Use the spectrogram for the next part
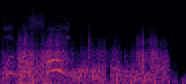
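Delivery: high breathless slow squeal; squeaky disbelief. Acted. Jealous man ranting about a rival, squeaking in disbelief. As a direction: let the voice shoot up into a thin airy squeak. Heartbroken rant peaks in disbelief.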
